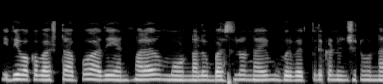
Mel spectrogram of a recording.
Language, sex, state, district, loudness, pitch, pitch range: Telugu, female, Telangana, Hyderabad, -16 LUFS, 210 Hz, 205-220 Hz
